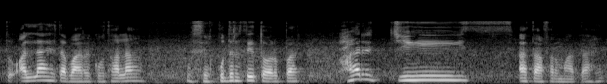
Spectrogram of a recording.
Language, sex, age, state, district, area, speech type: Urdu, male, 18-30, Delhi, North West Delhi, urban, spontaneous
